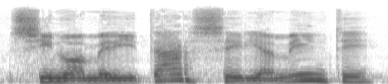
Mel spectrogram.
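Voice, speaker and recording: A man giving scripted documentary narration in a solemn, measured voice with dramatic pauses. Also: high-pitched, darkish tone, a little hiss or hum. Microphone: studio voice-over. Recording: voice-over over guitar music. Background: guitar music.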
